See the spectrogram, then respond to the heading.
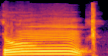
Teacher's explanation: নুন সাকিনকে গুন্নার সহিত মিলিয়ে পড়তে হবে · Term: ইকফার গুন্নাহ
